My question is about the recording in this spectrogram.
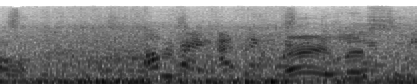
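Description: Voices of several people talking over the steady low hum of a car engine idling.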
